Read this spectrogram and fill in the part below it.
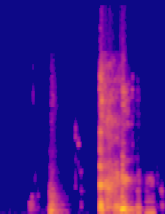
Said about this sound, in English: Excuse me. That was a cough and a sneeze at the same time. So bless you. Thank you.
